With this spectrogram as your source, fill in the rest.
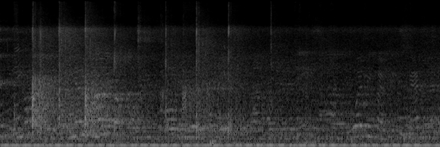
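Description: Sports shoes squeak on an indoor court floor.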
